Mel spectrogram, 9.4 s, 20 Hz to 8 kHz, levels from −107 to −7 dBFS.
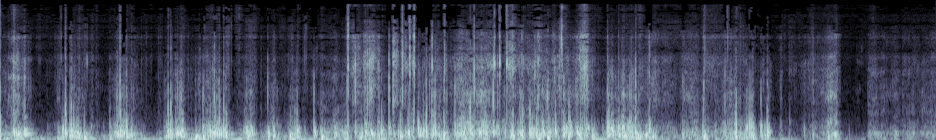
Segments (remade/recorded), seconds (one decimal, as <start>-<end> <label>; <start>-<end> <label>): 0.0-3.6 remade; 3.6-5.6 recorded; 5.6-9.4 remade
